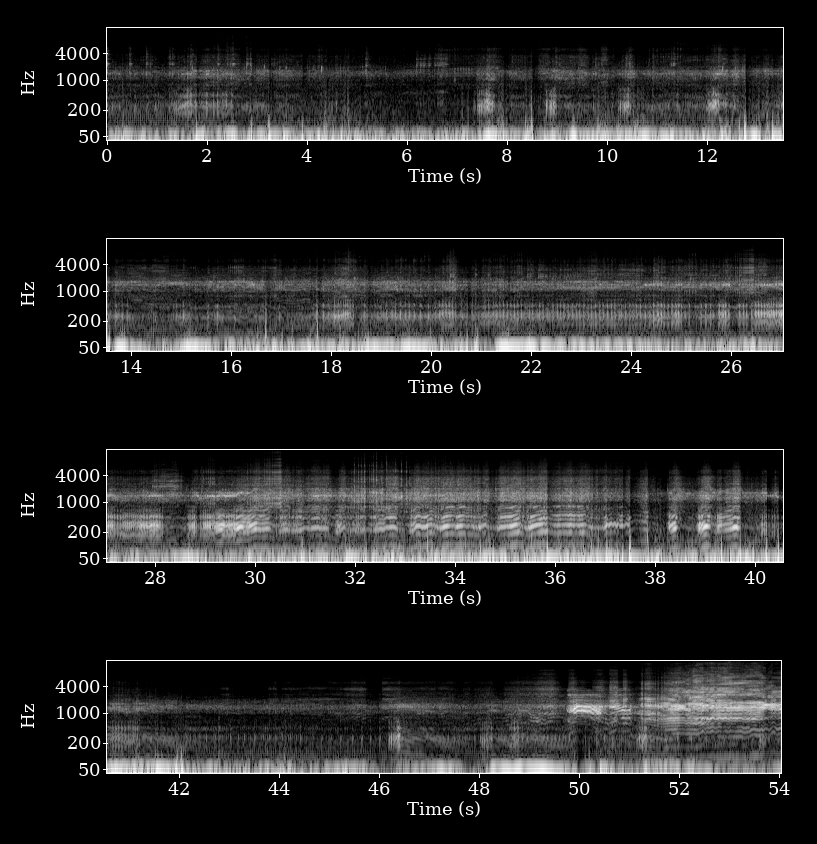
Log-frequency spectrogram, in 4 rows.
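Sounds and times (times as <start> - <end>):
dirt bike engine: 0.0 - 54.0.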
